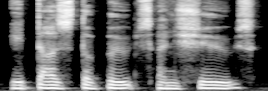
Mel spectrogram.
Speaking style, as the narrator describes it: the Gryphon replied very solemnly

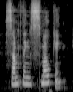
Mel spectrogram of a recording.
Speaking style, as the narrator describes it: he says

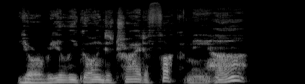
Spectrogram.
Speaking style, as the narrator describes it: Joseph whispered

